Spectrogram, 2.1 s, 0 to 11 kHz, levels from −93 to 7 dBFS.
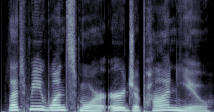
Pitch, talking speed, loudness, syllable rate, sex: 210 Hz, 195 wpm, -17 LUFS, 4.6 syllables/s, female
